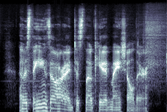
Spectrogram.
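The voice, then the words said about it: Quote read in put-on accent. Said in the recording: “I needed to fucking put that in an accent.”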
